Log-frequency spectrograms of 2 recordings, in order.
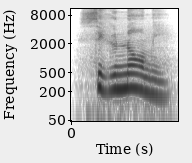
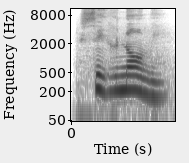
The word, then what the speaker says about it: Συγγνώμη: to pronounce a G as if an H sound were to follow after it and hold that sound while you exhale. The after sound created by that H is what you're looking for.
